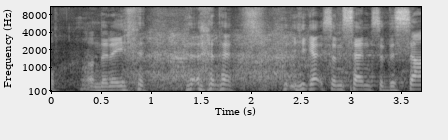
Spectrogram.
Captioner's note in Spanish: Risas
